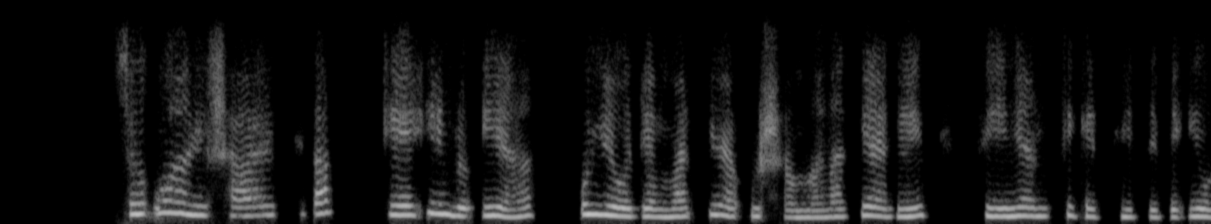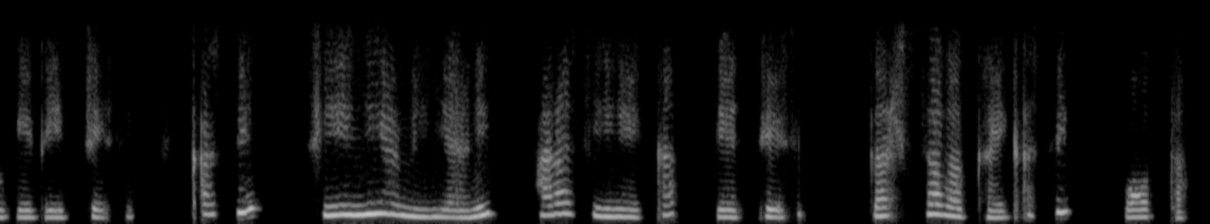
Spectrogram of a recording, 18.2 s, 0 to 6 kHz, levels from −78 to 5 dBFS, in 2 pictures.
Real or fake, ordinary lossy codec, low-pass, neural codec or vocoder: fake; Opus, 16 kbps; 5.4 kHz; codec, 16 kHz, 1 kbps, FreqCodec, smaller model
